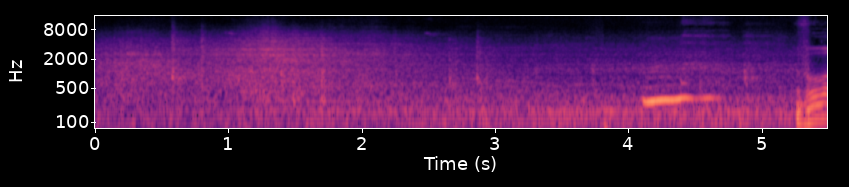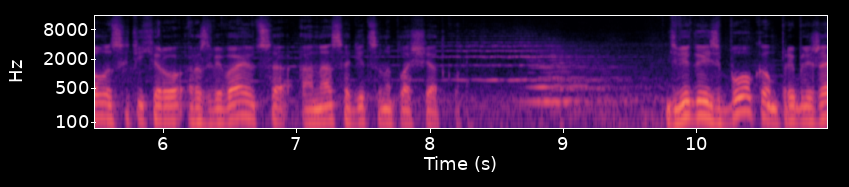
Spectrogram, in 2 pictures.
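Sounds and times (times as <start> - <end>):
train rushing along rails at the bottom of a moat: 0.0 - 10.9
speech: 5.4 - 8.4, 9.8 - 10.9
tonal whine: 5.8 - 10.0.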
